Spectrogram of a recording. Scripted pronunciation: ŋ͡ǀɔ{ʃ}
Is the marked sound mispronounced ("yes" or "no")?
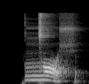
no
